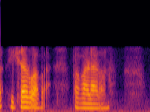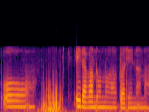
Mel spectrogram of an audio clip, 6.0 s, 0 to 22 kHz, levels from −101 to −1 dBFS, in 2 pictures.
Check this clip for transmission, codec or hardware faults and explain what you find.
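Two faults are present: a codec coloration that lasts the whole clip, and one short burst of channel damage near the end.

GSM full-rate codec (throughout): The speech sounds buzzy and gravelly, with a plainly audible roughness and a dull top end, because nothing above 4 kHz gets through. The codec rebuilds the voice from a vocal-tract filter fed by a sparse, regularly spaced pulse train rather than the real excitation. That coarse source is what grinds through every voiced sound here. The sound fits the 13 kbit/s full-rate GSM coder.

GSM bit errors (4.88 to 4.96 s): Right after "i'ida ava", the voice briefly breaks into a gargling squawk, lasting under a tenth of a second. Corrupted bits reached the decoder, so the filter, pitch or gain values for those frames came out wrong. That bent the spectrum or pushed the level out of line. The length fits a run of about four damaged 20 ms frames, with an error rate of roughly 2 percent on a weak link.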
